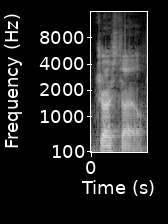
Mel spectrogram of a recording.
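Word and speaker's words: Draisaitl: So I went McDavid, and I'm going to pronounce it wrong. How do you say it? Drystyle.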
